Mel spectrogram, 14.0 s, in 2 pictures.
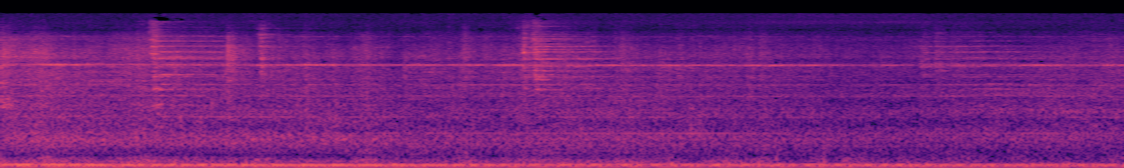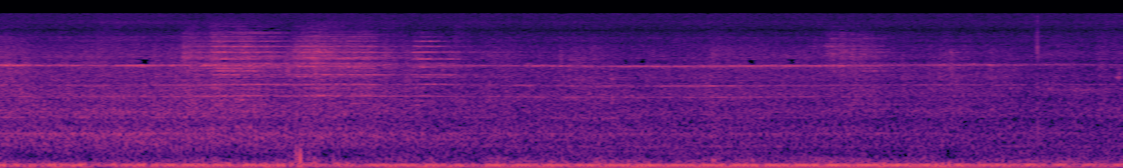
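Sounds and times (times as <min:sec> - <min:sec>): faint high whine: 0:00.0 - 0:14.0
freight train rumbling past: 0:00.0 - 0:14.0.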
